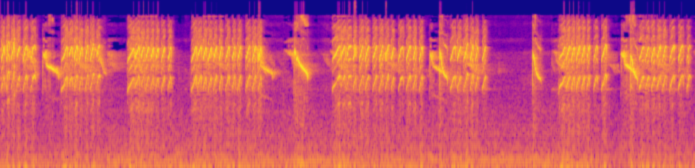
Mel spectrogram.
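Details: Oriental white-eye female in 'ngecir' style, a call used as a lure for other birds: bursts of fast, thin trilled chirps repeated roughly every second, with occasional clear down-slurred whistles between phrases.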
